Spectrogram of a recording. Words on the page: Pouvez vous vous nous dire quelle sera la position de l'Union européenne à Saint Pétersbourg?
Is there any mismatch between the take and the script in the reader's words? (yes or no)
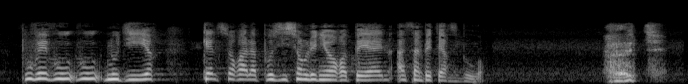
no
